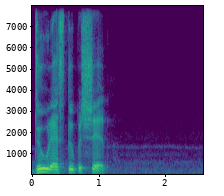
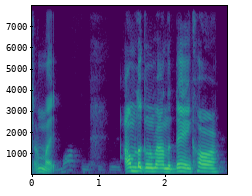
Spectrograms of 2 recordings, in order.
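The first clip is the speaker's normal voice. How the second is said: normal talking voice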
